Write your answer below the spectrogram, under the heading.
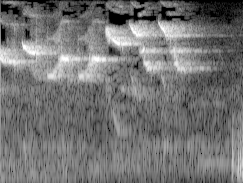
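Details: Israel-style song of a papa-capim stirred by a female for a day: dense, rapid high whistles sweeping up and down for about a second and a half, ending with a short thump.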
